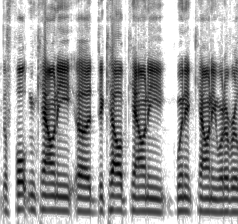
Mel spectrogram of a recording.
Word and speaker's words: DeKalb: closer than in georgia don't pronounce the ellen dekalb okay sorry are are our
